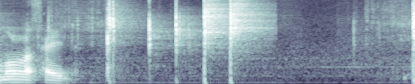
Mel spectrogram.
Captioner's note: sticks clapping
